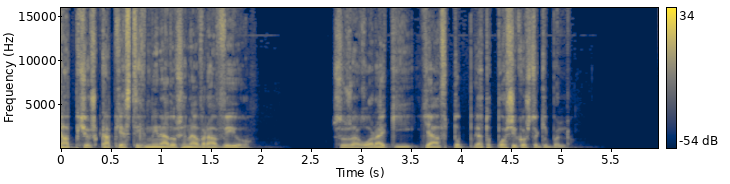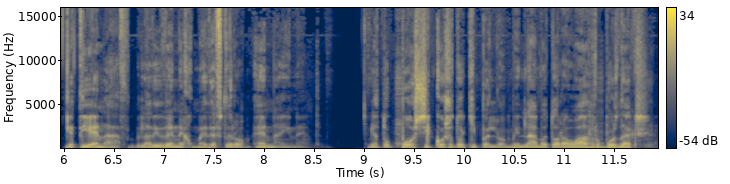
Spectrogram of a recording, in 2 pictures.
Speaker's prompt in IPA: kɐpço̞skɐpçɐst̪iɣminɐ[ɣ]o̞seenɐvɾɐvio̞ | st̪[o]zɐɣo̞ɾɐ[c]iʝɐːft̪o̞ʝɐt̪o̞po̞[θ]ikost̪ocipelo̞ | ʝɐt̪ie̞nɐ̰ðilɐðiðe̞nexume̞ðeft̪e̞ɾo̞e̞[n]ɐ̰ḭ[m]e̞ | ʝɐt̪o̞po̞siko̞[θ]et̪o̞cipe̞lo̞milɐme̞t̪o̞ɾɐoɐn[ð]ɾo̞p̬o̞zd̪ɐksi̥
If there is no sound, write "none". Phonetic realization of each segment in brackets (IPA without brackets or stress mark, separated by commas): ð, o, c, s, n, n, s, θ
